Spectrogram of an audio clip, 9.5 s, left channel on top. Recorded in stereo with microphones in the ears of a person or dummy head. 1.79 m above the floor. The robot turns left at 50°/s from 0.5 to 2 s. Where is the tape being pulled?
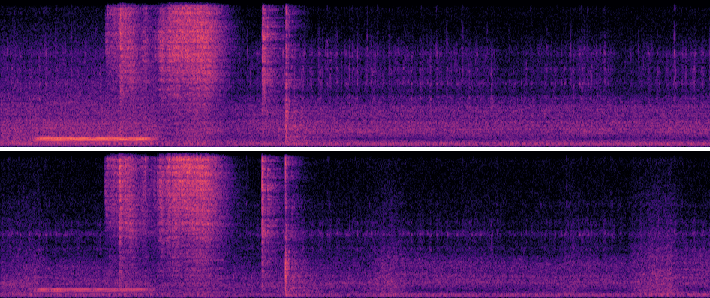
60° right, 3 m; by 3.6 s 90° right, 3 m.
